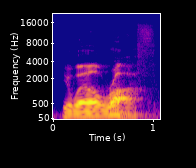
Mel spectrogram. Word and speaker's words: Yoel Roth: Yoel Roth.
